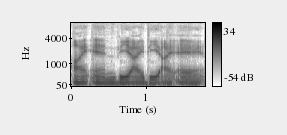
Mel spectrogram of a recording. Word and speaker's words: Nvidia: Nvidia I N V I D I A reflects its founders hope to evoke envy. Some people still don't know how to pronounce the name.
